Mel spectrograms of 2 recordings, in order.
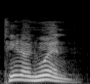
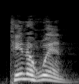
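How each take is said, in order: First: The surname starts with an audible N sound. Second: The surname starts with a W sound, like win. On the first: The speaker calls it wrong. "I like to put that Nguyen in there, even though that's probably just wrong" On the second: The speaker calls it right. "it's Win"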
